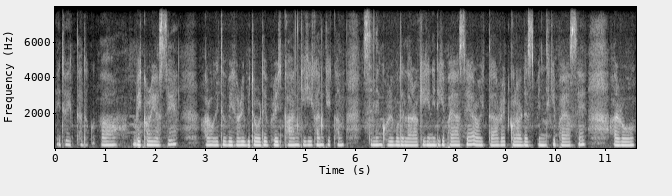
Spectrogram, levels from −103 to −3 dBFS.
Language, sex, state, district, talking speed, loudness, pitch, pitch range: Nagamese, female, Nagaland, Dimapur, 155 wpm, -20 LUFS, 200 Hz, 195-205 Hz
